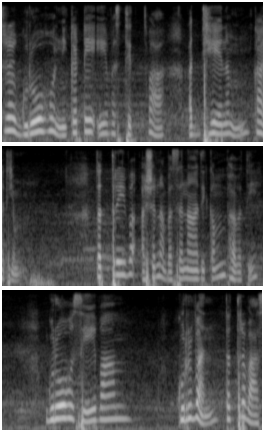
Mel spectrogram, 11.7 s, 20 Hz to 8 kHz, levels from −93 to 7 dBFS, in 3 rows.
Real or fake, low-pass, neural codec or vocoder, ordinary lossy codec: real; 7.2 kHz; none; none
